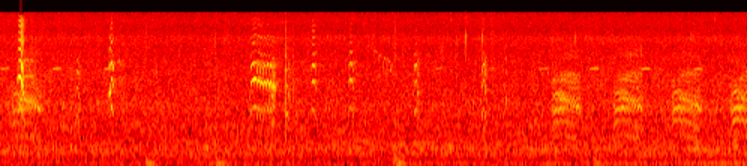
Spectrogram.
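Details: Common terns recorded with a RODE VideoMicro microphone: faint, distant harsh downslurred calls, a few early and a repeated run near the end, over steady broadband background noise.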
